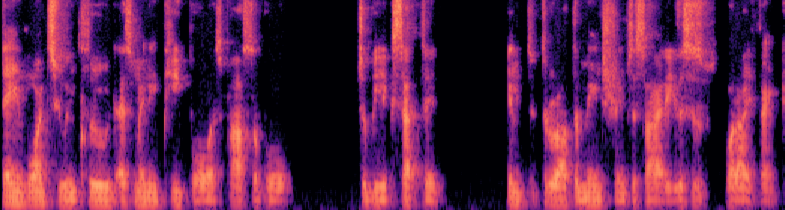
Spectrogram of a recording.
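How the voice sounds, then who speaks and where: The background stays quiet while a man speaks at a moderate pace. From United States. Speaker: YouTuber. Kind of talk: casual chat.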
